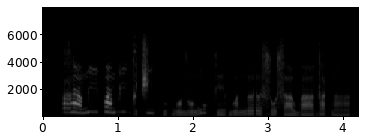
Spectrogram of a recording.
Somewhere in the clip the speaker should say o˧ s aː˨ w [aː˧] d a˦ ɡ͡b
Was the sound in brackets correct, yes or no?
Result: no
